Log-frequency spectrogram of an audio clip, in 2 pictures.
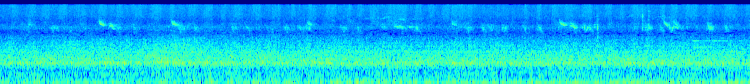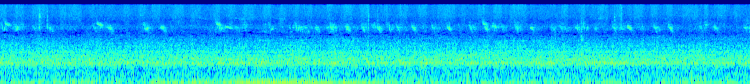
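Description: Faint, short, high chirps from small birds, each falling slightly in pitch, coming irregularly and sometimes in quick runs over a steady background hiss.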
